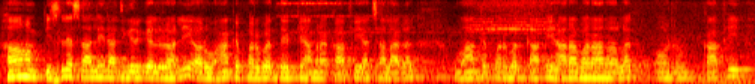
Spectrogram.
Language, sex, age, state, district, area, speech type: Maithili, male, 18-30, Bihar, Sitamarhi, urban, spontaneous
